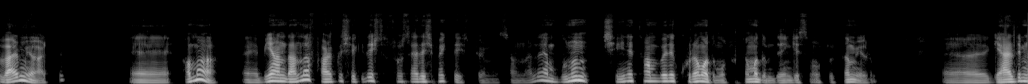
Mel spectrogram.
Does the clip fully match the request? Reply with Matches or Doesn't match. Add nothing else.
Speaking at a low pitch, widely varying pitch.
Matches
